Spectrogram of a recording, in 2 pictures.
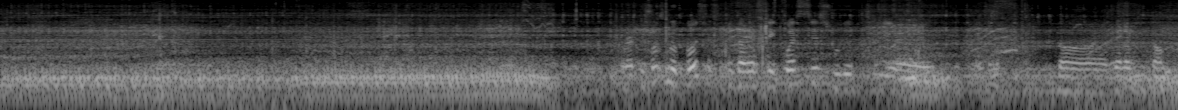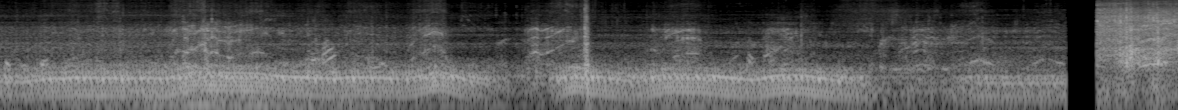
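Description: A small electric motor whines as a toy truck crawls over rocks.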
